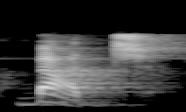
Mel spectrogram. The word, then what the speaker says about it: badge: h then we have badge it is b a d g e where d is silent it is patches plain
